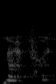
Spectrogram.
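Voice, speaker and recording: A woman's voice: sharp tone, a little hiss or hum. A woman with an Algerian Arabic accent hosting a cooking channel, chatty and enthusiastic, talking viewers through a recipe as she works. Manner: chatty, addresses viewers as girls, enthusiastic praise. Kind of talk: casual cooking demonstration.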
